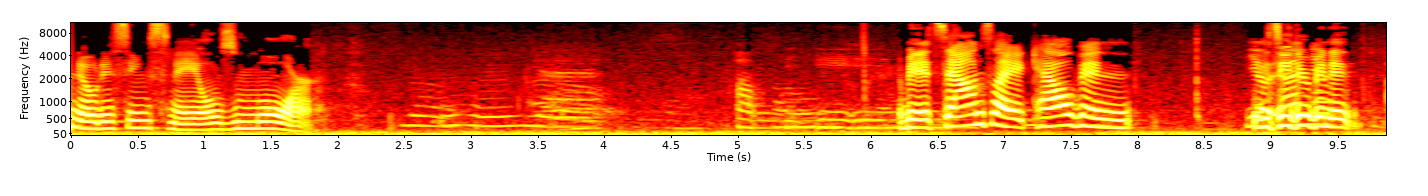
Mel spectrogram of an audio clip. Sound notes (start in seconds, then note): 2.0 students responding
